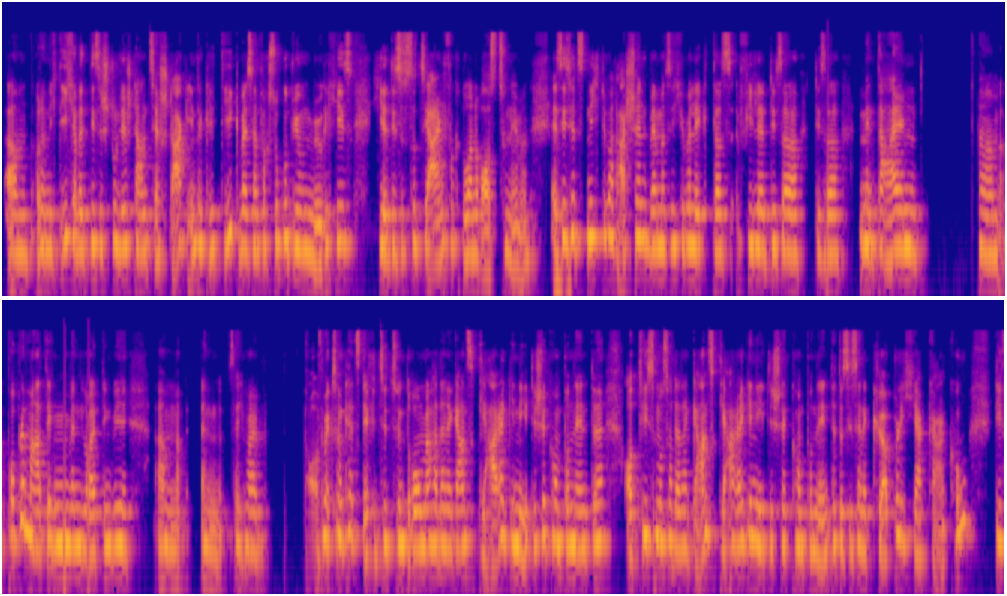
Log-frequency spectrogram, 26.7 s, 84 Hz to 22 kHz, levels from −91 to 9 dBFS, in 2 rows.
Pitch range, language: 210-240 Hz, German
